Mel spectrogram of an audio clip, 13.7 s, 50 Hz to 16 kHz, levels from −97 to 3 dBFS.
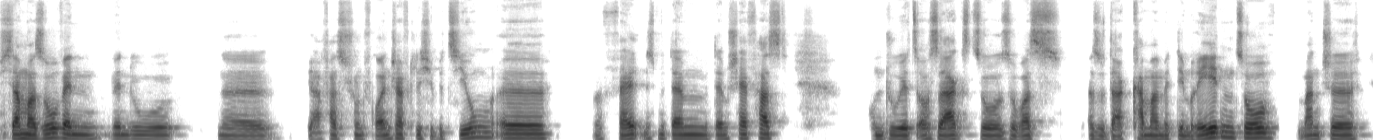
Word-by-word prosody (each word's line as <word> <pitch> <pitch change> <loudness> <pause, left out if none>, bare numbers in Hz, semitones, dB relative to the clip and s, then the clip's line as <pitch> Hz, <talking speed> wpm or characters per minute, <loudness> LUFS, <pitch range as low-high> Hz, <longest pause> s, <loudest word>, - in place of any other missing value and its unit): ich - - -13
sage 105 +1 +5
mal 100 -1 +7
so, 115 +5 +3
wenn 100 -3 +2
wenn 100 0 -3
du 95 -1 -3 0.4
'ne, 90 -1 -6 0.3
ja 80 0 -9
fast 95 +2 -7
schon 95 -1 -8
freundschaftliche 90 +2 -4
Beziehung 130 +5 -2
äh, 110 0 +4 0.5
V 90 - -14
Verhältnis 100 +3 -2
mit 105 0 -10
deinem 100 0 +1
mit 95 0 -11
deinem 95 0 -1
Chef 105 +1 -3
hast 105 -1 0 0.8
und 90 -1 -7
du 95 -1 +1
jetzt 90 - +1
auch 90 - -2
sagst, 95 +1 +2
so 90 -1 +1
sowas 90 +1 -4 0.3
also, 90 -1 -6
da - - -1
kann 95 -1 -3
man 90 0 +1
mit 90 0 -7
dem 90 -2 -2
reden, 130 +8 +5
so, 125 0 +4 0.2
manche 95 0 0
95 Hz, 165 wpm, -24 LUFS, 90-105 Hz, 0.8 s, mal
